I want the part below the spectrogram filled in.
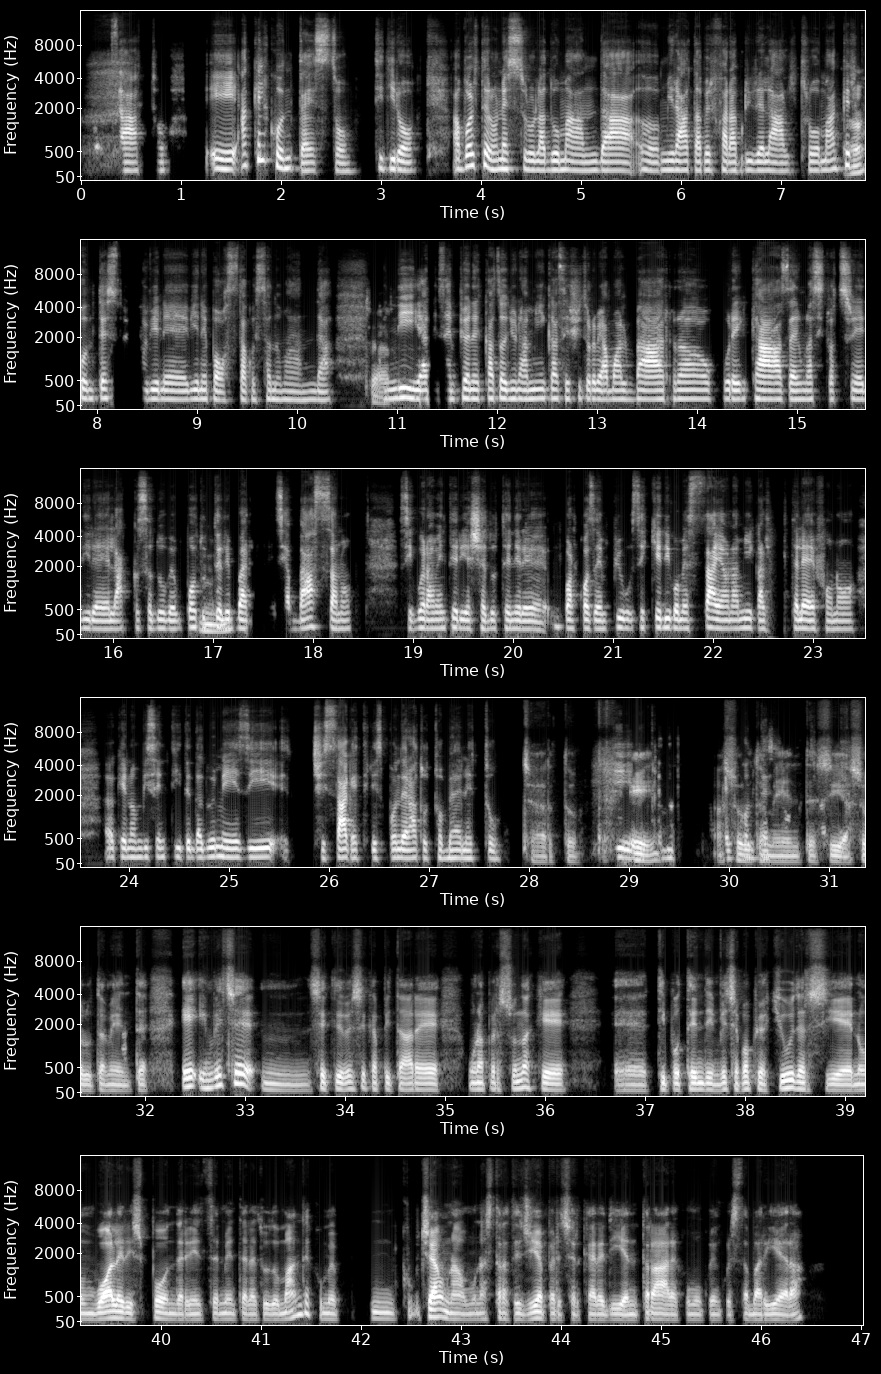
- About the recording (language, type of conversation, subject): Italian, podcast, Come fai a porre domande che aiutino gli altri ad aprirsi?
- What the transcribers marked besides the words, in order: unintelligible speech; other background noise; "proprio" said as "popio"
